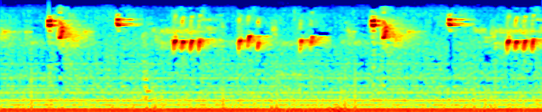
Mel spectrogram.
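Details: Stimulating 'bitbita' song of a goldfinch: crisp high chirps alternate with lower, rapid triple-note trills, repeated in short phrases through the clip, with a quiet mechanical hum beneath.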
